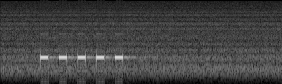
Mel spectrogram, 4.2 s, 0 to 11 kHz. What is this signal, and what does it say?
Beep code, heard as beeps, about 1010 Hz, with room echo. 5 short. In AMI BIOS tables: processor failure; in Dell tables: CMOS battery failure.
